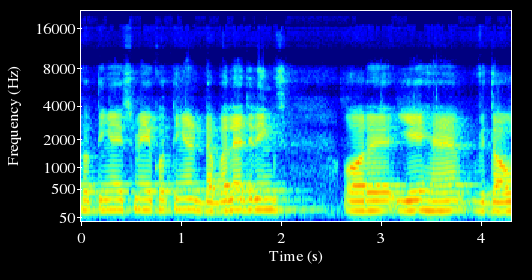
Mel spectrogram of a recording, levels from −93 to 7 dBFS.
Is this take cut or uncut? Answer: uncut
